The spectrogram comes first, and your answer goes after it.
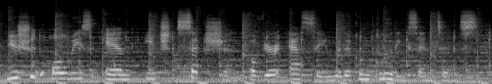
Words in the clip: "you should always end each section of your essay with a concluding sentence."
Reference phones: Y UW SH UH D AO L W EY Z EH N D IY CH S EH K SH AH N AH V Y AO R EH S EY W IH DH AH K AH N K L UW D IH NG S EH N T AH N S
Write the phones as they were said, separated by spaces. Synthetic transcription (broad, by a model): Y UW SH UH D AO L W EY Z EH N D IY CH S EH K SH AH N AH V Y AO R EH S EY W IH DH AH K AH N K L UW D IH NG S EH N T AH N S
